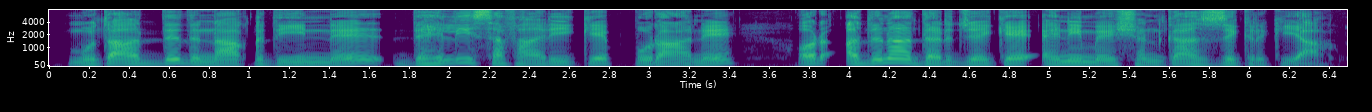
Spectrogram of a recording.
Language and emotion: Urdu, neutral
